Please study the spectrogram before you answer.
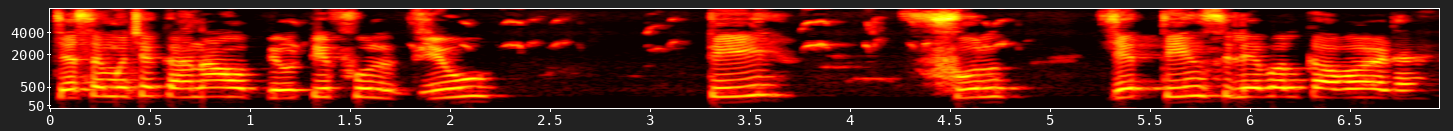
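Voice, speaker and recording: A man's voice: very high voice, little pitch movement, moderate pace, a little mellow, slight background noise, rough recording. A man teaching a grammar lesson in an online class, explaining patiently and repeating words and phrases. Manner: patient, repetitive explaining, often says "friend".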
